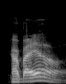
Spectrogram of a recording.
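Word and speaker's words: Carbajal: Carbayal. All right, Carbayal.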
